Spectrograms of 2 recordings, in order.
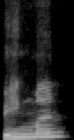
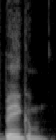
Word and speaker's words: Bingham: do see lamag mcdal Chase bingman is that how you say it oh Chase Bingham yeah he had more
